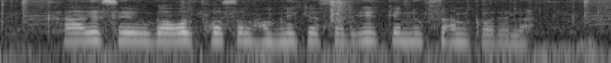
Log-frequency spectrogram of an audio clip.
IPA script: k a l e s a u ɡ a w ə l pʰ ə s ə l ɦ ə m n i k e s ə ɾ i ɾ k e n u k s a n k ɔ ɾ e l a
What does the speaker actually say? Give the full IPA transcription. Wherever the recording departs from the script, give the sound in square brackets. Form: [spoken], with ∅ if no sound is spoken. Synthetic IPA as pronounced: [kʰ] a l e s [e] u ɡ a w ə l pʰ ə s ə l ɦ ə m n i k e s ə ɾ i ɾ k e n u k s a n k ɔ ɾ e l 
